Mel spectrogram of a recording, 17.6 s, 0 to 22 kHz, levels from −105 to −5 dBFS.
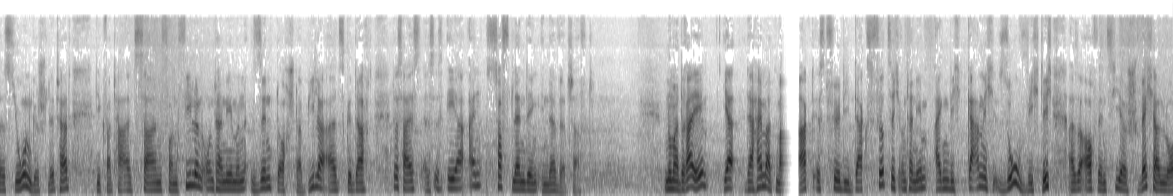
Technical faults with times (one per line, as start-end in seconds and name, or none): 11.71-12.02 call audio freeze
15.26-16.81 jitter buffer speed-up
